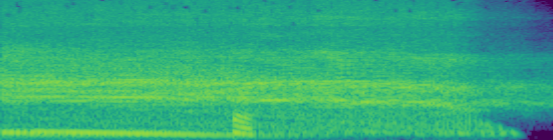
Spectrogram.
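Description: The closing seconds of a heavy modern metal track: a sustained, distorted low guitar chord under a layer of electronic noise. The low chord drops out with a quick downward pitch slide about two seconds in, and the rest fades out toward the end.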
